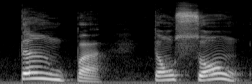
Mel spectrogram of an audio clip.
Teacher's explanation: fonemas vocálicos nasais que o som sai pelo nariz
